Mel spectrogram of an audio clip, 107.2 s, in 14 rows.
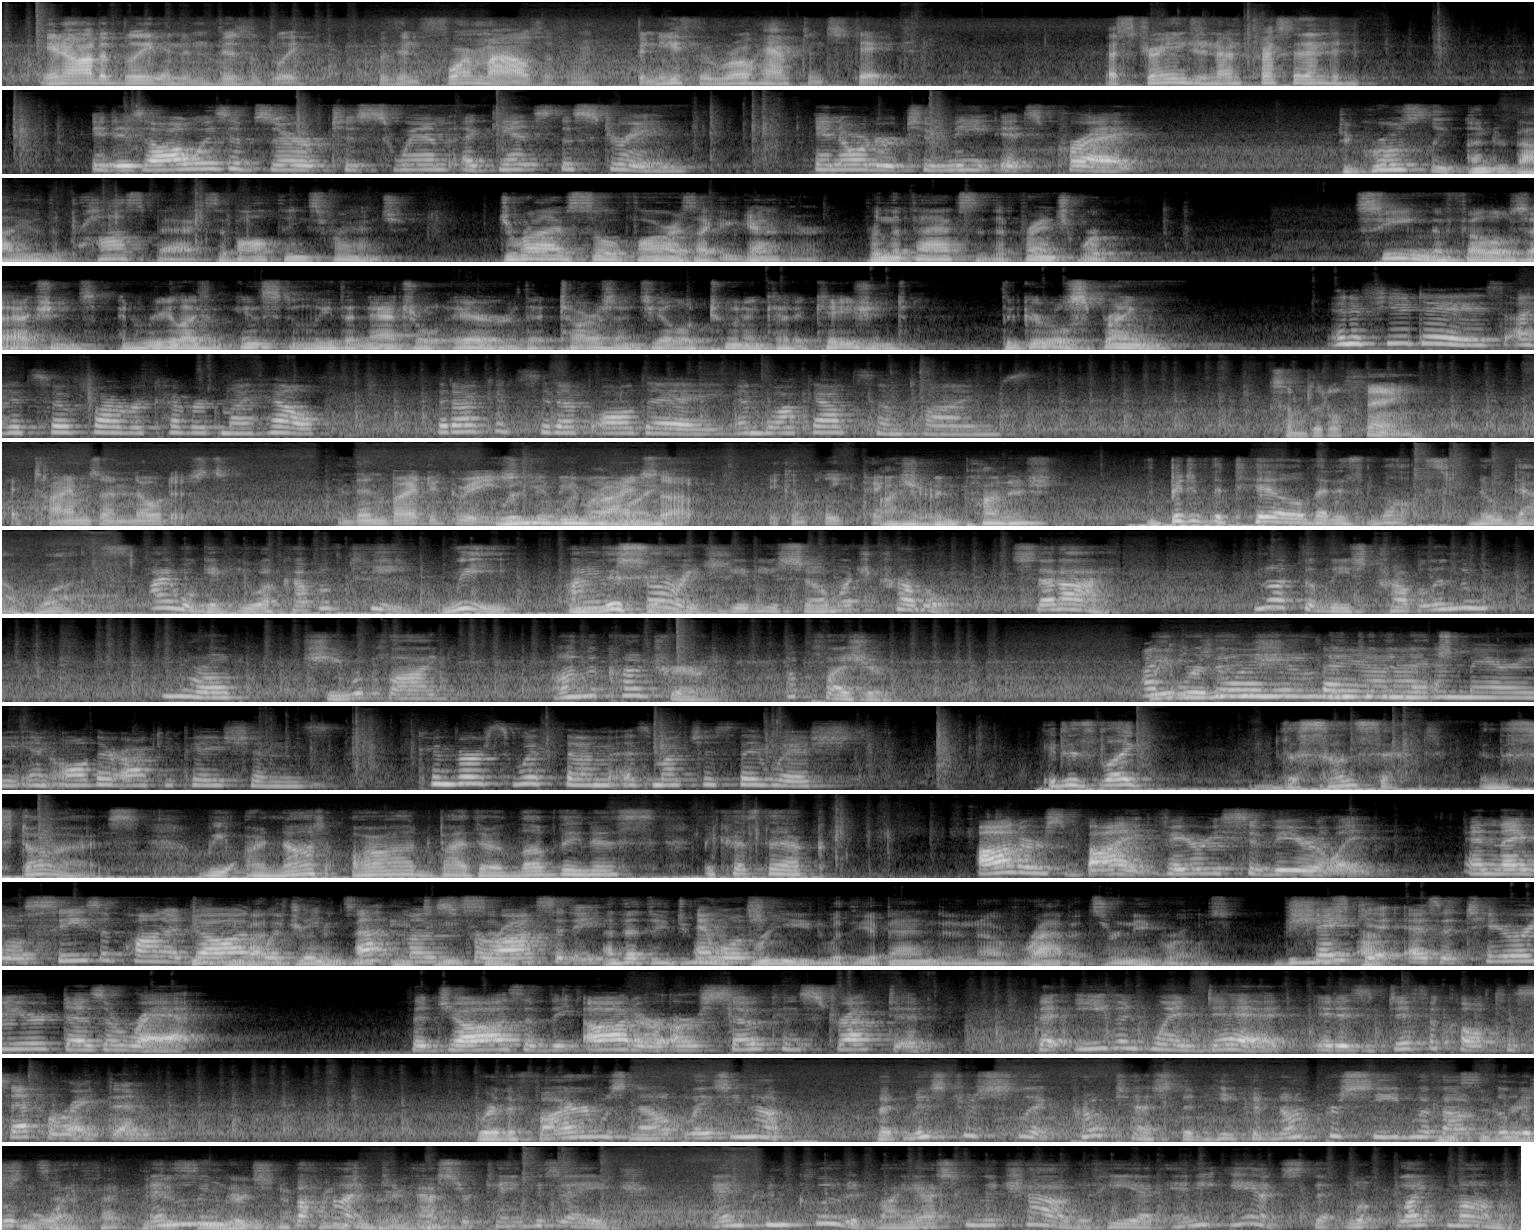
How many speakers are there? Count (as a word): nine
